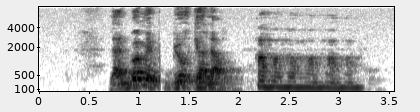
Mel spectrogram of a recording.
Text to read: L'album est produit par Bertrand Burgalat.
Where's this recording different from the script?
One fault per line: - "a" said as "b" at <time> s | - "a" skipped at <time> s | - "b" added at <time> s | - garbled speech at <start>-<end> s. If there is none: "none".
- "produit par Bertrand" skipped at 1.2 s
